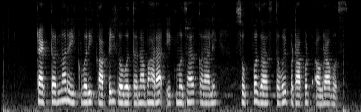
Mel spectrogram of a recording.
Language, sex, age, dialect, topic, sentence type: Marathi, female, 18-24, Northern Konkan, agriculture, statement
